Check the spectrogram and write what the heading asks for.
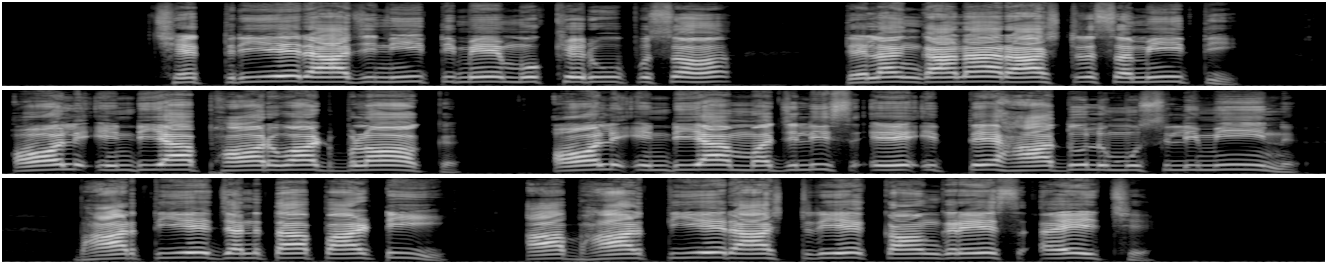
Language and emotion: Maithili, neutral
